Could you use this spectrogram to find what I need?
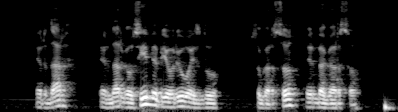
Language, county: Lithuanian, Marijampolė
